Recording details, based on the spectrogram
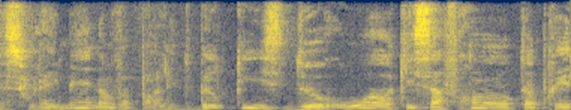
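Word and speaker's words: Bilqis: tu vas faire SAB elle s'appelle belqis Belkis si vous voulez pour les gens qui ne peuvent pas prononcer belqis qu'est-ce que tu vas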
